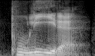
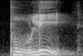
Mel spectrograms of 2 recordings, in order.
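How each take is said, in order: First: The word is said in full, ending in '-re'. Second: The word is cut short, ending on stressed 'ì'. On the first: This is the full standard form. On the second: This is the clipped form heard around Rome.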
